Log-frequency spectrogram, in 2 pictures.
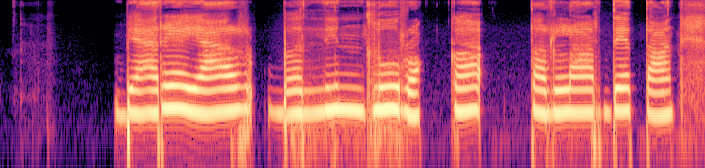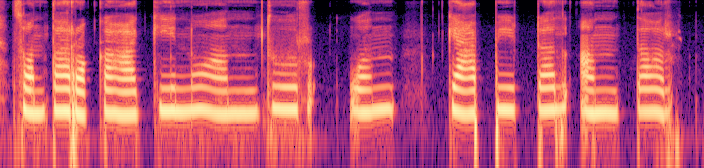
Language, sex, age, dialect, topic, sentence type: Kannada, female, 31-35, Northeastern, banking, statement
